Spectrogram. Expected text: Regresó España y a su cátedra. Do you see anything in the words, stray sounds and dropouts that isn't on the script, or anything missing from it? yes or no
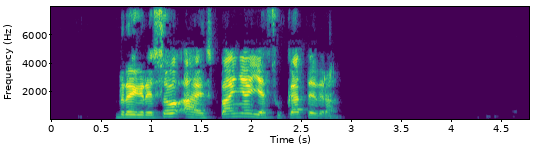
yes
